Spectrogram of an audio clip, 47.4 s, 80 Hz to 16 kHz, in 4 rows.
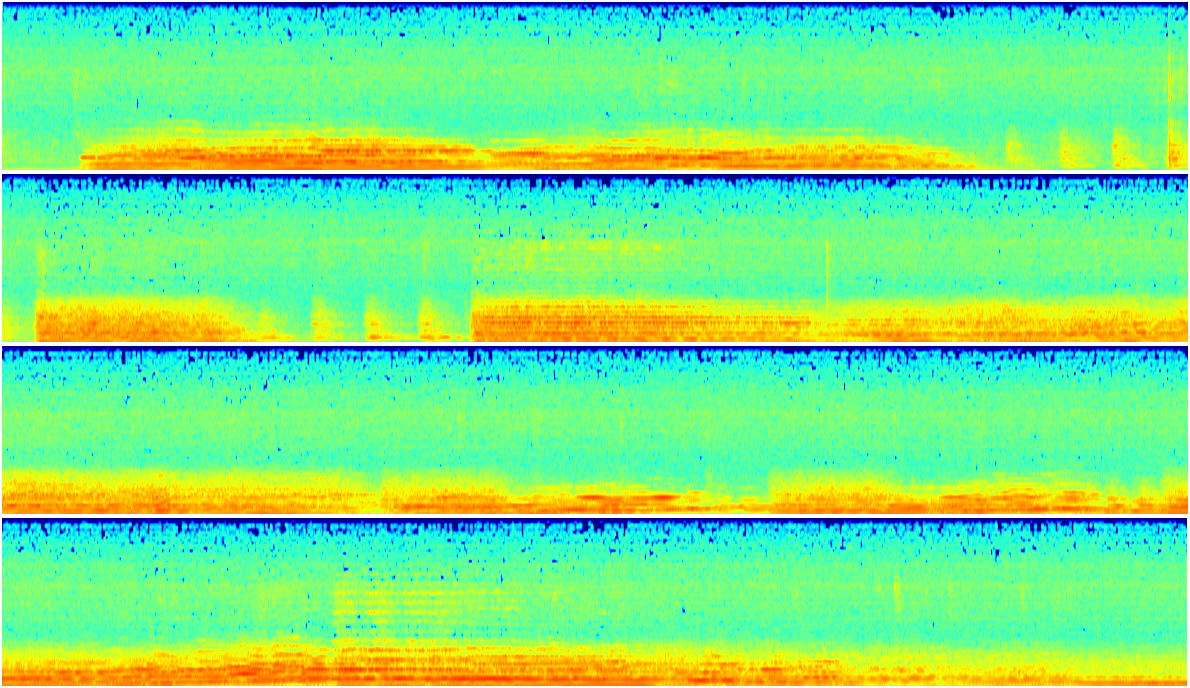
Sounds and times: Violin, fiddle: 9.7s - 27.8s.

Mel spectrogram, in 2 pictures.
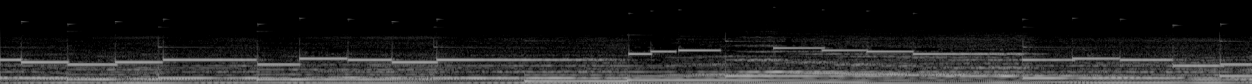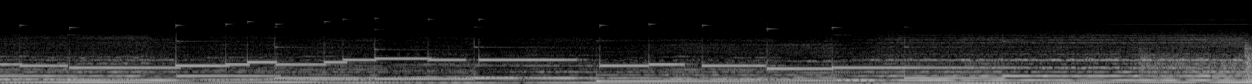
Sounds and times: Electronica: 0.0s - 25.0s.

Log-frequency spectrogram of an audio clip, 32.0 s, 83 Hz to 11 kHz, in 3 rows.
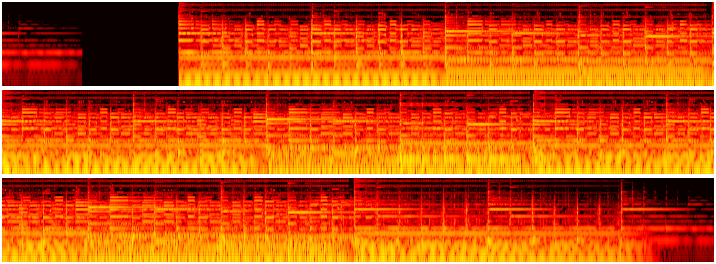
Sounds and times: Music: 0.0s - 1.2s, 2.7s - 32.0s.

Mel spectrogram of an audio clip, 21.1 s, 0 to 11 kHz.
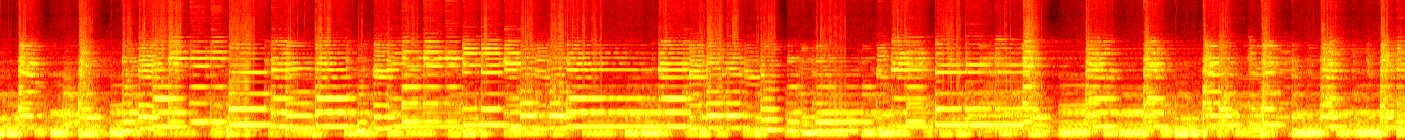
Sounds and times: Electric guitar: 0.0s - 21.0s
Strum: 0.0s - 21.0s.

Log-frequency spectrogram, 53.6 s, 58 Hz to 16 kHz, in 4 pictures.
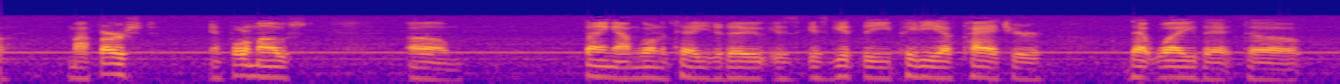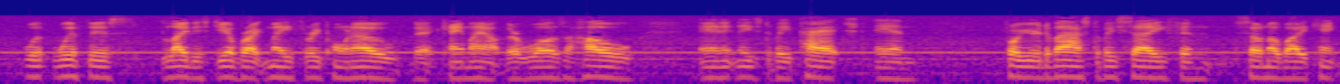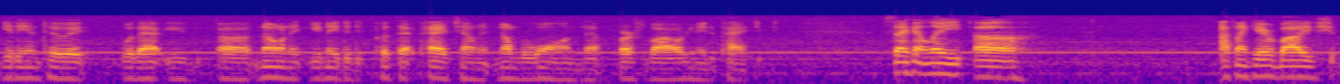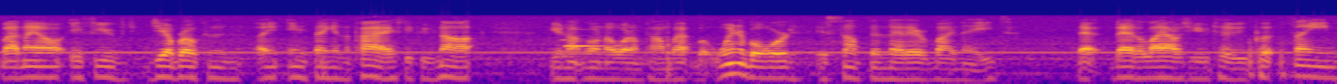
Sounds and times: Speech: 0.0s - 3.2s, 4.1s - 4.6s, 5.8s - 10.5s, 11.3s - 13.0s, 13.6s - 19.8s, 20.4s - 22.6s, 23.4s - 34.6s, 35.6s - 37.2s, 39.0s - 45.0s, 45.7s - 50.4s, 51.0s - 53.5s.

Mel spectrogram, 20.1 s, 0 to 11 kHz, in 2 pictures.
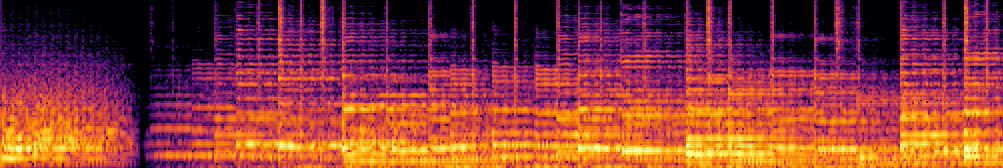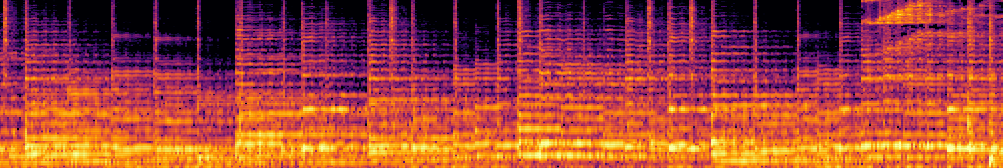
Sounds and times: New-age music: 0.0s - 20.0s.

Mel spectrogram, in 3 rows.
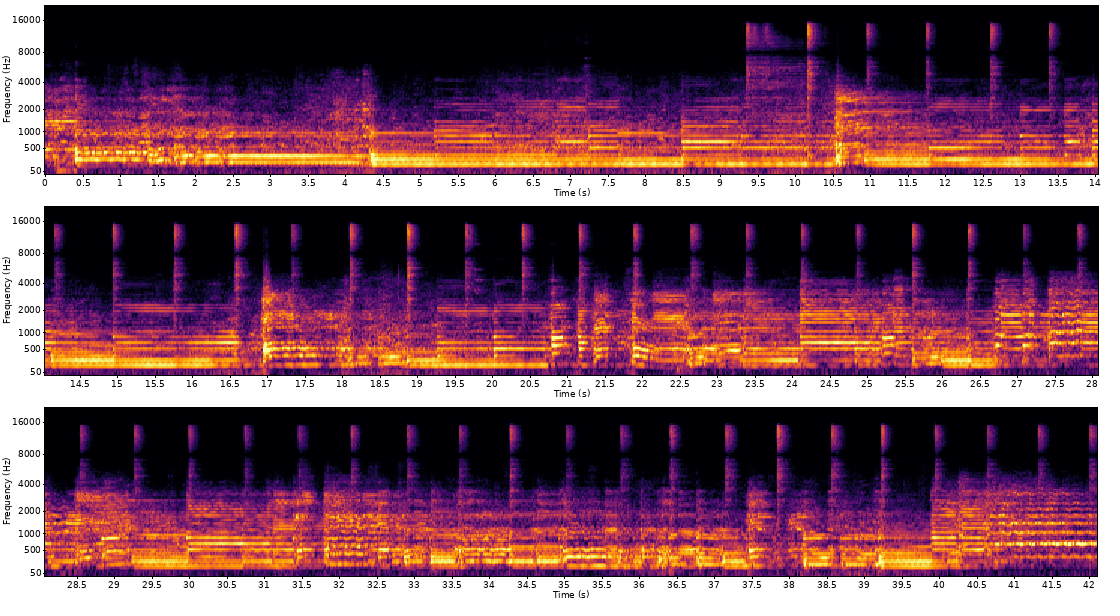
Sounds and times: Strum: 0.0s - 42.1s.

